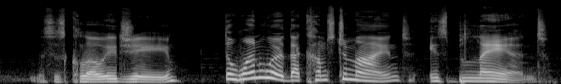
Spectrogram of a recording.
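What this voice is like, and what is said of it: Reads in a funny voice. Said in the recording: “read in a funny voice ... You guys have to come up with a funny voice.”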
